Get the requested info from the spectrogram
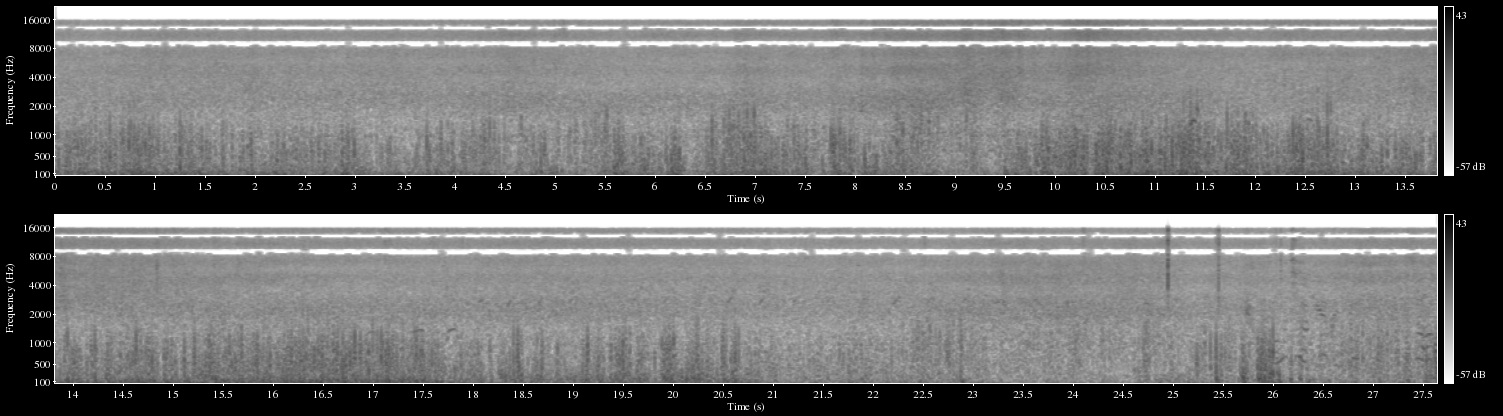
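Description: Strong wind buffeting the microphone over Pacific surf breaking on the rocks and washing through the shallows, a loud steady rush that eases slightly near the end.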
